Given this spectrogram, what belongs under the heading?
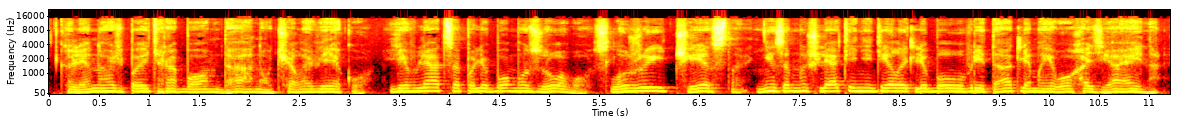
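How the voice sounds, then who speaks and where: A man's voice: medium pitch, dark tone, pitched above the performer's own voice, lightly acted. A man voicing a gurgling trapped water spirit. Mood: solemn oath. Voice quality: gurgling, grunting. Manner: pleading then haughty, drawn-out slow speech.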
